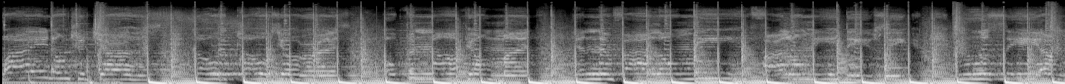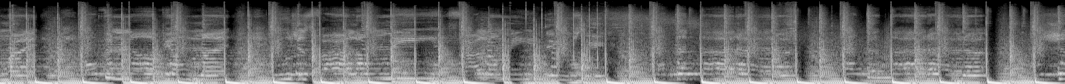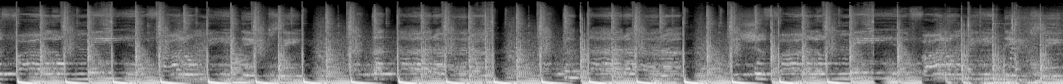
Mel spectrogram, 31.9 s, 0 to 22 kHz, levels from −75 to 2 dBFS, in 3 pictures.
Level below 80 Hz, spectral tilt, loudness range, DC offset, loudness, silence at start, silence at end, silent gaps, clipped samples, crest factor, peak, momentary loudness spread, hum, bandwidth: -10 dBFS; -5 dB/octave; 1 LU; under 0.1%; -10 LUFS; 0 s; 0 s; none; under 0.1%; 8 dB; 0 dBFS; 3 LU; none; 19.5 kHz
